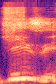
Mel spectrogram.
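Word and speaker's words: Kissi: gas and the GES SP kis SSI but pronounced Gizzy sounds a lot like gii and that her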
